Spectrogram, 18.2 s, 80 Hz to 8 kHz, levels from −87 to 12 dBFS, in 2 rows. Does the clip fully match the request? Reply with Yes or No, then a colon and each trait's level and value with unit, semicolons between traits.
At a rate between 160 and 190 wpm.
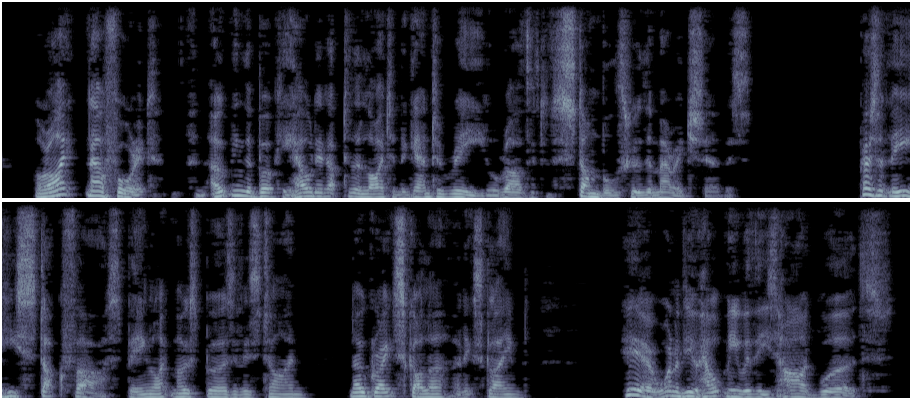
Yes: average, 180 wpm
